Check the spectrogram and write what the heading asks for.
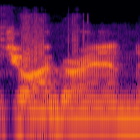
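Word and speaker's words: Jhoan Duran: Is it John, how do I say his first name? – Johan Duran, yeah.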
